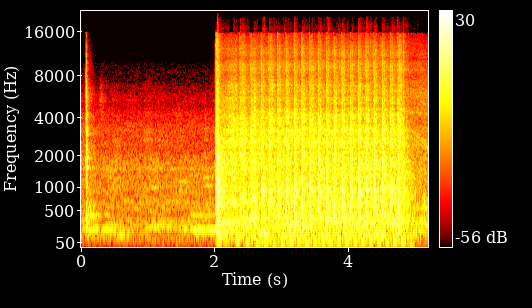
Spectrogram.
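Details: Oliver 550 diesel tractor after new injector installed: quiet pause then even starter churning about seven beats a second for three seconds, no firing; cranks but won't start.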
